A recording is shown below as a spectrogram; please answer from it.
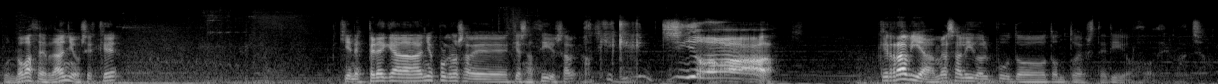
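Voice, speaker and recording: A young man with a Spain Spanish accent giving casual gameplay commentary, excitable and prone to swearing and shouting in frustration. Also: mid-range voice, fairly quick, faint music behind. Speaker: gameplay streamer.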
